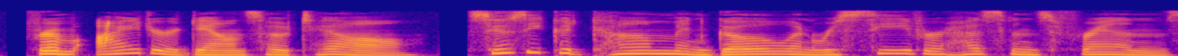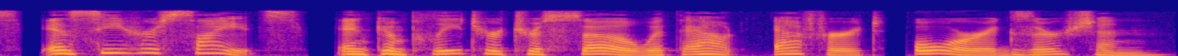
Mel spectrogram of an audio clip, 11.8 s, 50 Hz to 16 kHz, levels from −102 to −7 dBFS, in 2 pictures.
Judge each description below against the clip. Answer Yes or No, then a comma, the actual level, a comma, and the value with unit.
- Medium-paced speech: No, slow, 130 wpm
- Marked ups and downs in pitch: Yes, wide, 5.7 semitones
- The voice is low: No, medium, 175 Hz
